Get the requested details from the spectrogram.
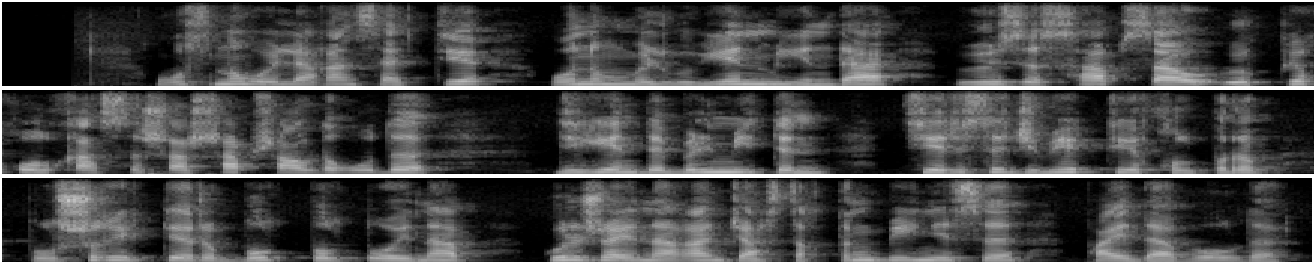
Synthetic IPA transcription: wo̞sənəwo̞jlˠɑʁɑnsæt̪ːe̞wo̞nəɴmʏlɡʲɪɡʲe̞nməjənd̪ɑ | wɵzɪsɑpsɑwwɵk̚pe̞qo̞lˠqɑsəʃɑɾʃɑpʃɑlˠd̪əʁud̪ə | d̪e̞ɡʲe̞nd̪ɪbɪlme̞jt̪ɪn | t̪ʰe̞ɾɪsɪʒɪbe̞k̚t̪e̞jqʰʊlˠpəɾəp̚ | b̥ʊlˠʃəʁek̚t̪ːe̞ɾɪbʊlˠt̪̚bʊlˠt̪wo̞jnɑp̚ | ɡ̥ʲʏlʒɑjnɑʁɑnʒɑst̪əq̚t̪əɴbe̞jne̞sɪ | pʰɑjd̪ɑbo̞lˠd̪ə

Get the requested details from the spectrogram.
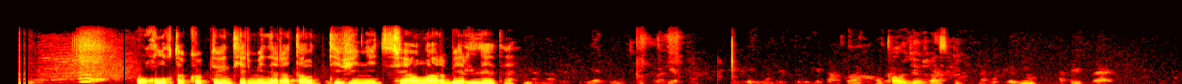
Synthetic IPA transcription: wo̞qulˠəqt̪ɑkʲʰɵp̚t̪e̞ɡʲet̪ʰe̞ɾminleɾɑt̪ɑlˠəp̚d̪̥ʲifinʲit̪sijalˠɑɾəbe̞ɾɪle̞d̪ɪ | ɑlˠt̪ɑwd̪ʲijoʒɑz

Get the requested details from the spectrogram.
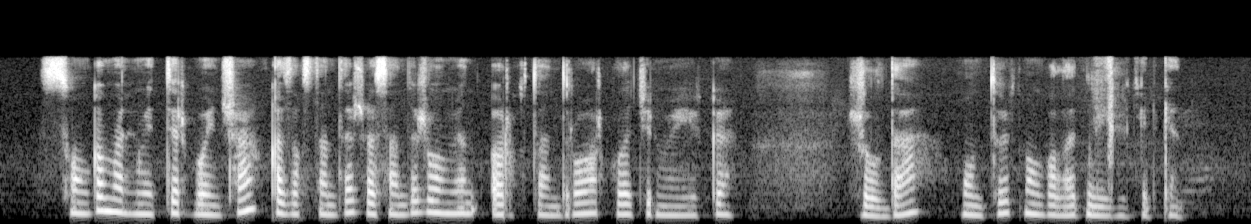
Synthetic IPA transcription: so̞ɴʁəmælɪme̞t̪ːe̞ɾbo̞jənʃɑqʰɑzɑqst̪ɑnd̪ɑʒɑsɑnd̪əʒolˠme̞nʊɾəqt̪ɑnd̪əɾuɑɾqəlˠəʒijəɾmɑe̞kʲɪ | ʒ̥əlˠd̪ɑ | wo̞nt̪ʰɵɾt̪məɴbɑlˠɑd̪ɪneɡʲekʲʰe̞lɡʲe̞n

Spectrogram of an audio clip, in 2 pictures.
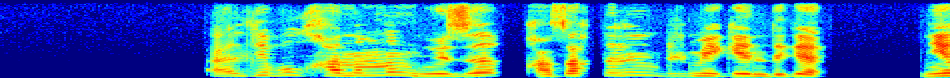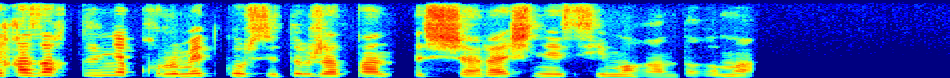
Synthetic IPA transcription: æld̪e̞bʊlˠχɑnəmnəɴwɵzɪqʰɑzɑq̚t̪ɪlɪnbɪlme̞ɡʲe̞nd̪ɪɡʲɪ | ne̞qʰɑzɑq̚t̪ɪlɪne̞qʰʊɾme̞t̪kʲʰɵɾse̞t̪ɪpʒɑt̪̚qɑnɪsʃɑɾɑɪʃɪne̞sijmɑʁɑnd̪əʁəmɑ

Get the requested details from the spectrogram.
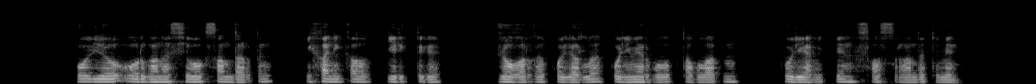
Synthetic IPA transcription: pʰo̞lʲioʔoɾɡanəsʲilˠo̞ksand̪ɑɾd̪əɴ | meχanijkɑlˠəq̚d̪eɾɪk̚t̪ɪɡʲɪ | ʒo̞ʁɑɾʁəpʰo̞lʲerlˠəpʰolʲimʲe̞rbo̞lˠəp̚t̪ʰɑbəlˠɑt̪ən | pʰolʲijamit̪̚pe̞nsɑlˠəst̪əɾʁɑnd̪ɑt̪ʰɵme̞n

